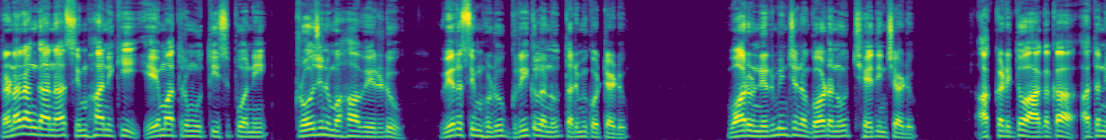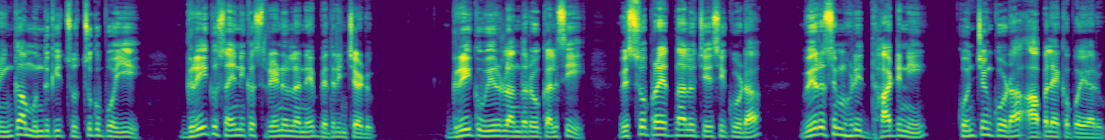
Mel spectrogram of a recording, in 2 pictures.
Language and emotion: Telugu, neutral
